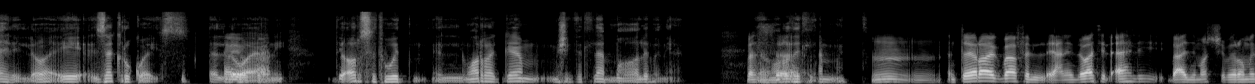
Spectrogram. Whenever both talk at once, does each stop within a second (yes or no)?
yes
